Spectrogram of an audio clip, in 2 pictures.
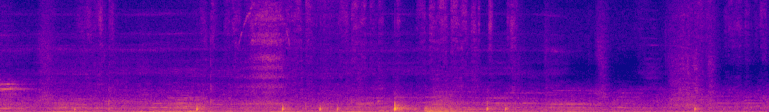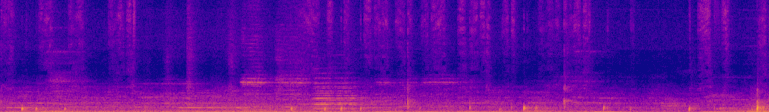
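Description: A marker squeaks and taps against a whiteboard.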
